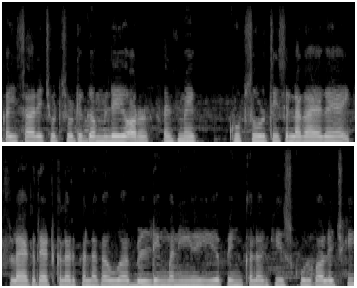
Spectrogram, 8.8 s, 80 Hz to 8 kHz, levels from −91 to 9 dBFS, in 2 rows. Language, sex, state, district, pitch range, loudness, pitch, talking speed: Hindi, female, Uttar Pradesh, Jalaun, 220-230 Hz, -28 LUFS, 225 Hz, 195 wpm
